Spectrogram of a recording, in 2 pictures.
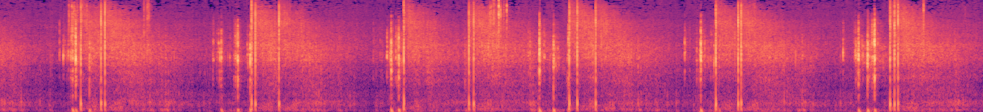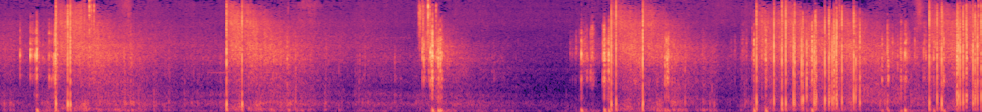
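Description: Aerial fireworks display: shells bursting every second or two, each followed by a fizzing crackle. After a brief lull near the end comes a dense barrage of rapid bangs.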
